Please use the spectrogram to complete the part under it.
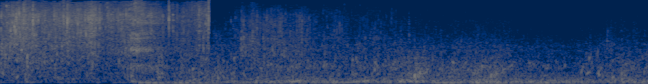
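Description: Water rumbles deep and muffled, as if heard from underwater.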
